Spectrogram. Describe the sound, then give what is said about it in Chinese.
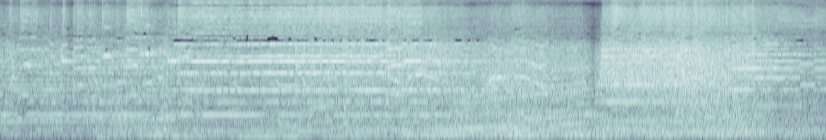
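A car engine revs loudly and pulls away as the car drives off, holding a strong, steady roar. A brief shift in the sound comes near the end. The car is a getaway car in a staged assassination drama scene. No one speaks. “快开车，你认识路。”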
